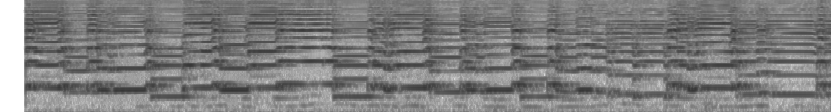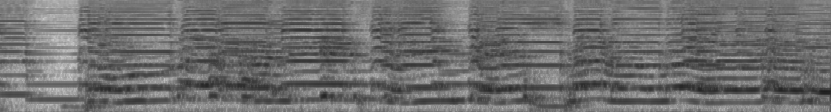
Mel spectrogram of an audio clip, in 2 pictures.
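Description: Bulgarian gaida bagpipe playing an ornamented folk melody with quick note changes. About halfway through a woman begins singing with it into a microphone and the music grows louder and fuller.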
